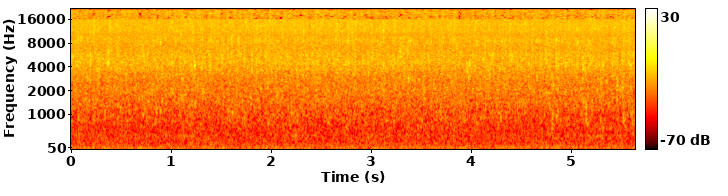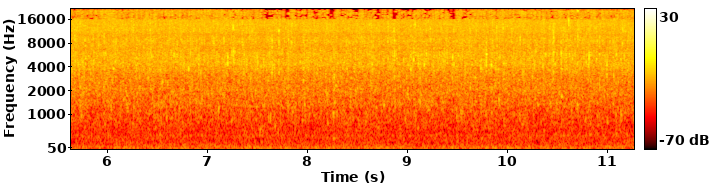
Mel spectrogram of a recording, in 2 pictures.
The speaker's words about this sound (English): Now rise up from the water and make your way back to the bank of the stream. Before you leave this holy stream, bend down and place your hand in the water, blessing it with your love and appreciation.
